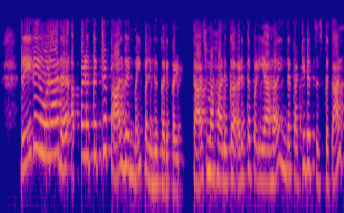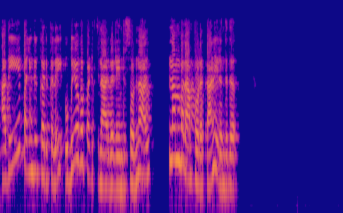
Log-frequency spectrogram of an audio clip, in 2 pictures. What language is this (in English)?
Tamil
